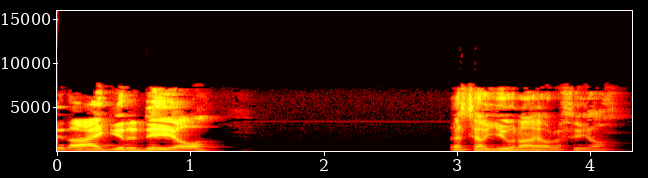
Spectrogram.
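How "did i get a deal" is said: loud, slow gloating, laughing through the words. Retelling a bartering man after striking a deal: imitating someone laughing while talking.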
